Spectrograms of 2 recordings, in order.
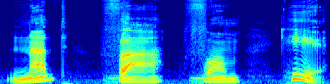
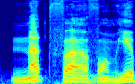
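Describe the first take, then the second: First: Very slow, each word on its own. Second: Said in the usual way. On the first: Shown as a demonstration. Teacher repeats the new phrase for learners, word by word. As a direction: leave a clear gap after every word.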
